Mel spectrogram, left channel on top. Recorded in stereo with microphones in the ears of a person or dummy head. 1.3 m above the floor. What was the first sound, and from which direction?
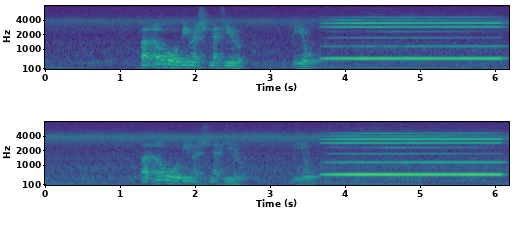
A man speaking, 75° left (ahead or behind).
